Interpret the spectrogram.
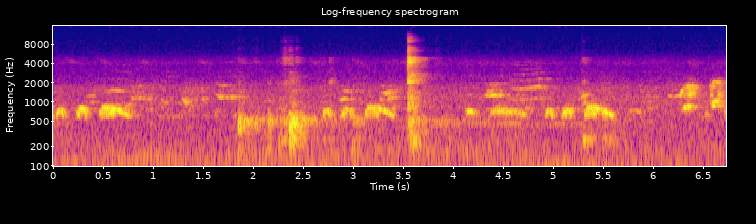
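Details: Spotted dove kept as a decoy bird, calling to lure wild doves: soft, low cooing notes in short clustered phrases, repeated through the recording, with a couple of sharp clicks and faint background noise.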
